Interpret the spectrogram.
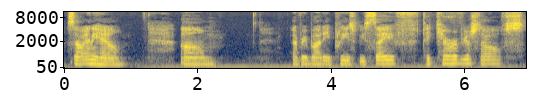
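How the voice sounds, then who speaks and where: A woman with a scratchy voice talking casually to her viewers in a vlog, halting and full of fillers. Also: fairly low pitch, little pitch movement, a little mellow. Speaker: YouTuber. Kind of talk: casual talk to camera.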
